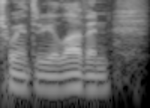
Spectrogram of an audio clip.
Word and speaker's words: 23XI: If you look at it, it's pronounced 2311, and they have always kind of been, I don't know, kind of a midfield or so team.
